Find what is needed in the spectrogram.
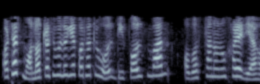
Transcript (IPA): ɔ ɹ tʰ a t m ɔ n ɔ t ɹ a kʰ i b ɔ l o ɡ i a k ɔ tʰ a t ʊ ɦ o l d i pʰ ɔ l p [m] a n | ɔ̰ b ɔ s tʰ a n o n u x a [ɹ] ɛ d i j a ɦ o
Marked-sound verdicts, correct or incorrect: correct, correct

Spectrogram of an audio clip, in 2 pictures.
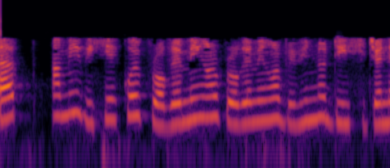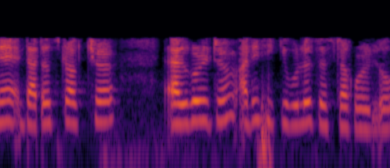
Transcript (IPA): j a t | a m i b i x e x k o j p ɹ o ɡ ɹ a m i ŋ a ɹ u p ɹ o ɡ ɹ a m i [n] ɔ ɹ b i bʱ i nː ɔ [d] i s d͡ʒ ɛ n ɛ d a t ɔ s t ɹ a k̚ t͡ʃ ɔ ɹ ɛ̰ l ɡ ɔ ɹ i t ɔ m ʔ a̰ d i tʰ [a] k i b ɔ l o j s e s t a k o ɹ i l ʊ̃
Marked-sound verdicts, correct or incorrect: incorrect, correct, incorrect

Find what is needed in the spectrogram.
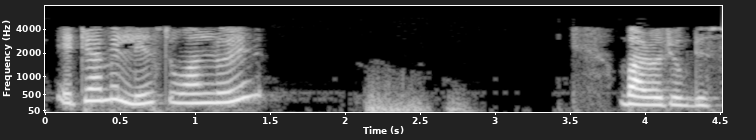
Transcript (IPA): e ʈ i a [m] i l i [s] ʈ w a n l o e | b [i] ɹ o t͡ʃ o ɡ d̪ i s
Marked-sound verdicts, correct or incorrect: correct, correct, incorrect

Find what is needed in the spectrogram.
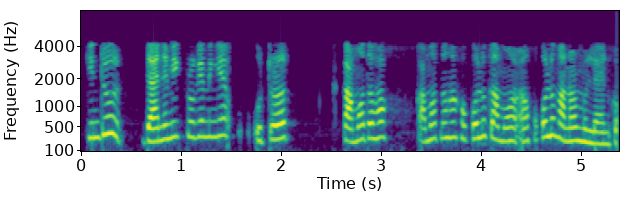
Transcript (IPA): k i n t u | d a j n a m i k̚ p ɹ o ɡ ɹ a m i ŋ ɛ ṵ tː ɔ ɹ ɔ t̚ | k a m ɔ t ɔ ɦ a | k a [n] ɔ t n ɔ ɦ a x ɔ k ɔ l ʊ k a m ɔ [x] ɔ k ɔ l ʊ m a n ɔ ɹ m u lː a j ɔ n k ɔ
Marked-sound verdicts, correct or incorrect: incorrect, correct

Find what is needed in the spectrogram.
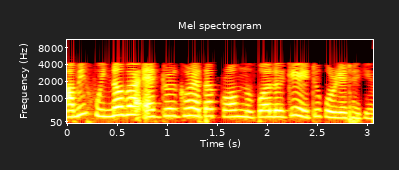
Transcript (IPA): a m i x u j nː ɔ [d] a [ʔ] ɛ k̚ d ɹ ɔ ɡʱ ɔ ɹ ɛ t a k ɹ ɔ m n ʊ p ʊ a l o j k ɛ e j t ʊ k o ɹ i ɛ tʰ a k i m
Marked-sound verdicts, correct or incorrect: incorrect, correct

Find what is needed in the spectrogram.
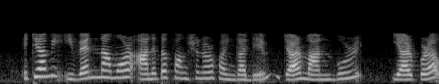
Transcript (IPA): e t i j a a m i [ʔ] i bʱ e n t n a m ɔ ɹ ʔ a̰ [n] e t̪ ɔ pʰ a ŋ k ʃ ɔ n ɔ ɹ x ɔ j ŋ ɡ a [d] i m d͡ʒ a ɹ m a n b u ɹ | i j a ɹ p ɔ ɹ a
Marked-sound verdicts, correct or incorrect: correct, correct, correct

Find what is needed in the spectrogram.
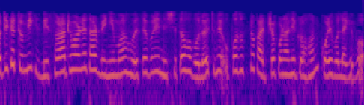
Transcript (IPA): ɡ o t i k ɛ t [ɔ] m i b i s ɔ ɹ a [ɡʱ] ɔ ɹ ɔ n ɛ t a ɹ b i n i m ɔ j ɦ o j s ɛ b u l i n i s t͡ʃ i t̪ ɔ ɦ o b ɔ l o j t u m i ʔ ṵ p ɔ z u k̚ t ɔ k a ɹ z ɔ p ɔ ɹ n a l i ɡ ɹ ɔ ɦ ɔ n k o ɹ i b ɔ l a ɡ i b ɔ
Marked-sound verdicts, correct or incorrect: incorrect, incorrect

